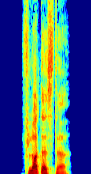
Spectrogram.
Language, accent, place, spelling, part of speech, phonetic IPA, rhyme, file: German, Germany, Berlin, flotteste, adjective, [ˈflɔtəstə], -ɔtəstə, De-flotteste.ogg
- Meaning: inflection of flott: 1. strong/mixed nominative/accusative feminine singular superlative degree 2. strong nominative/accusative plural superlative degree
